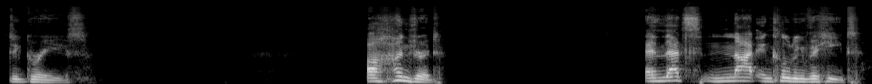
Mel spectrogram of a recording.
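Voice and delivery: word by word with long pauses; slow, disbelieving emphasis. Real, not acted. Host complaining to co-host about the outside heat, slow and deliberate. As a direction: spell out the complaint slowly, piece by piece.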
